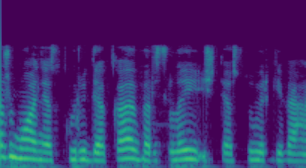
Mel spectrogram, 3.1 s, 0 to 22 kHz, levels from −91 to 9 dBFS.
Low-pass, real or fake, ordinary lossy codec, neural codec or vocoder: 7.2 kHz; real; AAC, 48 kbps; none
